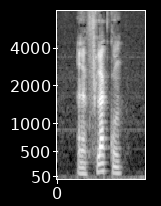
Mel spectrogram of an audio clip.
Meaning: vial, flacon
- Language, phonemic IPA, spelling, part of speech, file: French, /fla.kɔ̃/, flacon, noun, Fr-flacon.ogg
